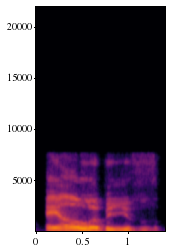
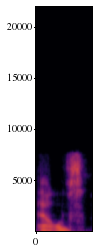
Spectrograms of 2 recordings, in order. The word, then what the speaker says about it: Aelves: think of these new AES AES well if you had read the recent white dwarf you would know that it's pronounced elves oh oh I'm sorry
